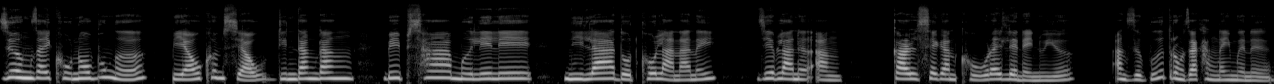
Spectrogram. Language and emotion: Bodo, happy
